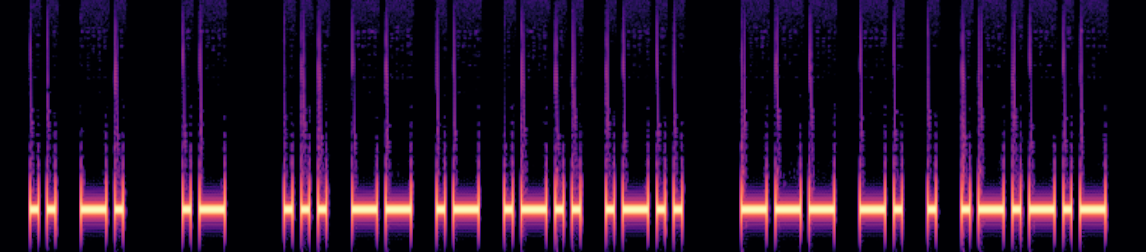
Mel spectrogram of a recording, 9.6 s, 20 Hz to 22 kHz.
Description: Morse code, heard as a keyed tone, about 17 wpm, 700 Hz. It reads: IN A SMALL ONE.
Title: Sentences from Top 1000 Words - Review Part 1 - 17wpm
